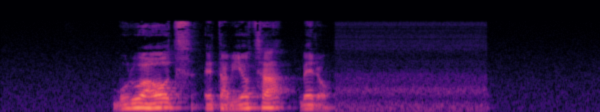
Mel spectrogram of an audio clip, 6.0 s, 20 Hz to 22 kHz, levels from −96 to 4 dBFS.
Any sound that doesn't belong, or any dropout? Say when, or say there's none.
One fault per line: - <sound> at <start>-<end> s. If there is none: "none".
none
